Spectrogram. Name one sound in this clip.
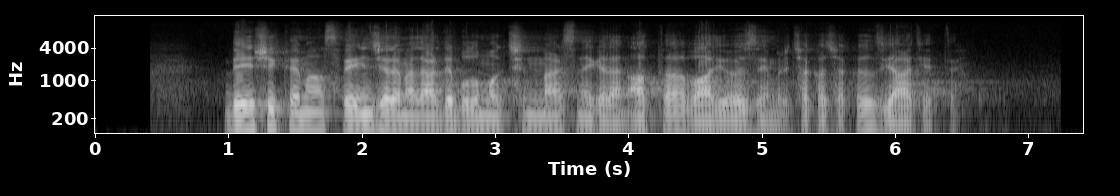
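A man speaks calmly and clearly into a microphone.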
